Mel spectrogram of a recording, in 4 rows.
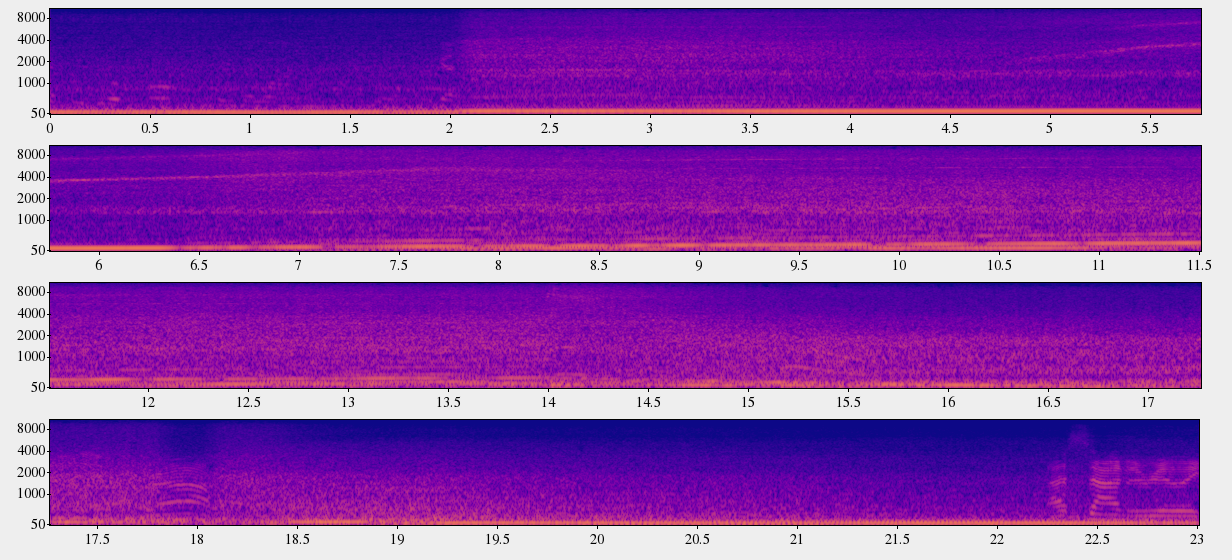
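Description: A turbocharged BMW 635csi sleeper engine revs hard and loud, pitch climbing steadily through a long pull with turbo whistle, then dropping back to a burbling idle, with voices talking around it.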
